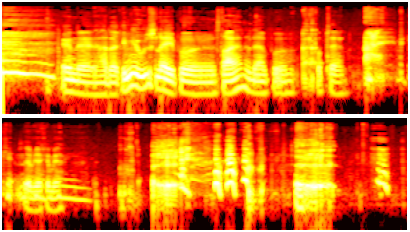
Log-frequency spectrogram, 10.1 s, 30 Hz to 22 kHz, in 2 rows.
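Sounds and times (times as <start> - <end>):
speech: 0.8 - 6.3, 7.4 - 8.2, 8.8 - 9.1
loud croaking burps: 3.8 - 4.7, 6.5 - 7.4, 8.2 - 9.3.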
